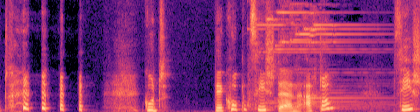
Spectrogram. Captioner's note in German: gelächter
